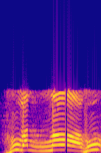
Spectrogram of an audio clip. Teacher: اب ہا کا پیش اس کو دراز بھی نہیں کرنا، ہونٹوں کو گول بھی کرنا ہے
